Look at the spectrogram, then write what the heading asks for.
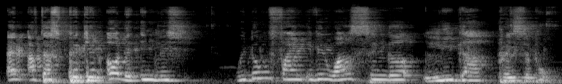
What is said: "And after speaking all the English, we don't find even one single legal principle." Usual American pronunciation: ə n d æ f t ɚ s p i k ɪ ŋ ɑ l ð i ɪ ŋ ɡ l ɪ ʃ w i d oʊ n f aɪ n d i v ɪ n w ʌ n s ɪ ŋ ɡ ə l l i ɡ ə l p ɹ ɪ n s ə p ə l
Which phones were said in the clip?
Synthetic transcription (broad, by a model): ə n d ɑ f t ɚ s p i k ɪ ŋ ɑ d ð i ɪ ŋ ɡ l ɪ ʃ w i d oʊ n f aɪ n d i v ɪ n w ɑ n s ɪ ŋ ɡ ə l l i ɡ ə l p ɹ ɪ n s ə p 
